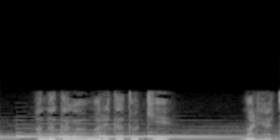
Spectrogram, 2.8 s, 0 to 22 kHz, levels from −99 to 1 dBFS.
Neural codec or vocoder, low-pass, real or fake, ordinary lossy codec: none; none; real; none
